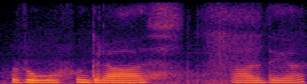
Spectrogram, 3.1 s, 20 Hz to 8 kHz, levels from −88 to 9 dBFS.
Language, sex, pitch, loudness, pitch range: English, female, 200 Hz, -17 LUFS, 195-210 Hz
